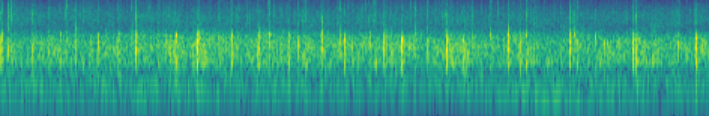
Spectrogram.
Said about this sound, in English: I'm thankful for all of those who've come and shared today. They all did an excellent job. Amen. Give them a good round of applause.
